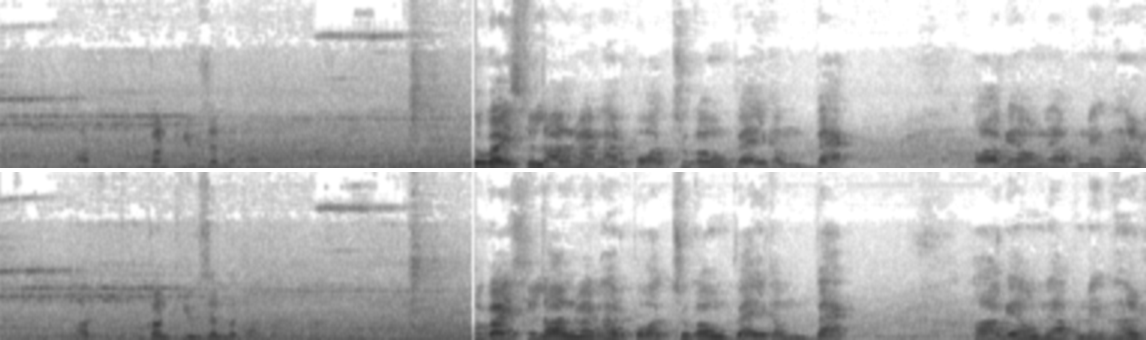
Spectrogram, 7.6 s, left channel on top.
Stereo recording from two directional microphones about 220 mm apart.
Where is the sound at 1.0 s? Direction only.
15° right (ahead or behind).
